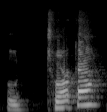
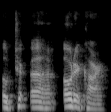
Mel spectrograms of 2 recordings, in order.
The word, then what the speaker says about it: Oderkar: Would you pronounce that again for me? Yeah, it's Oderkar.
